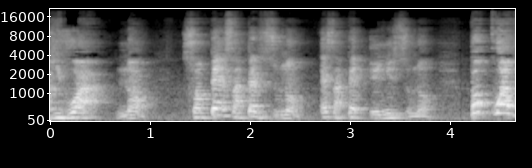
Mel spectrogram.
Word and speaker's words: Zounon: Son père s'appelle Zounon, elle s'appelle Eunice Zounon. Pourquoi vous ne pouvez pas prendre la peine de prononcer leur nom comme il se doit et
